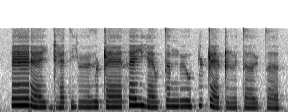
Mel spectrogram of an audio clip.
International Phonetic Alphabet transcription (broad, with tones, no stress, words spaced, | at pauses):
ɛː˦ɾɛː˨i̯ɡʱɛ˨t jʏː˨ðʏ˨ʈ ɛː˨θɛ˦i̯jɛ˨u̯ tə˦ŋʏː˦u̯pʲu˦ʈ ɛː˨ʈʏː˨təː˨y̯ t̪ə˨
